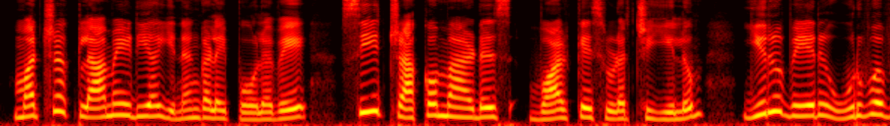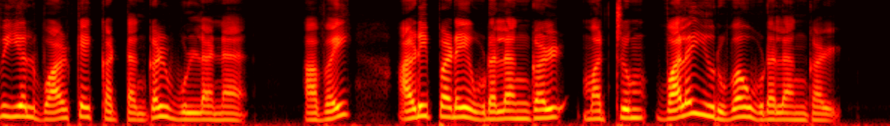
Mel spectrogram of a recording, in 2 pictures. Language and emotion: Tamil, neutral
